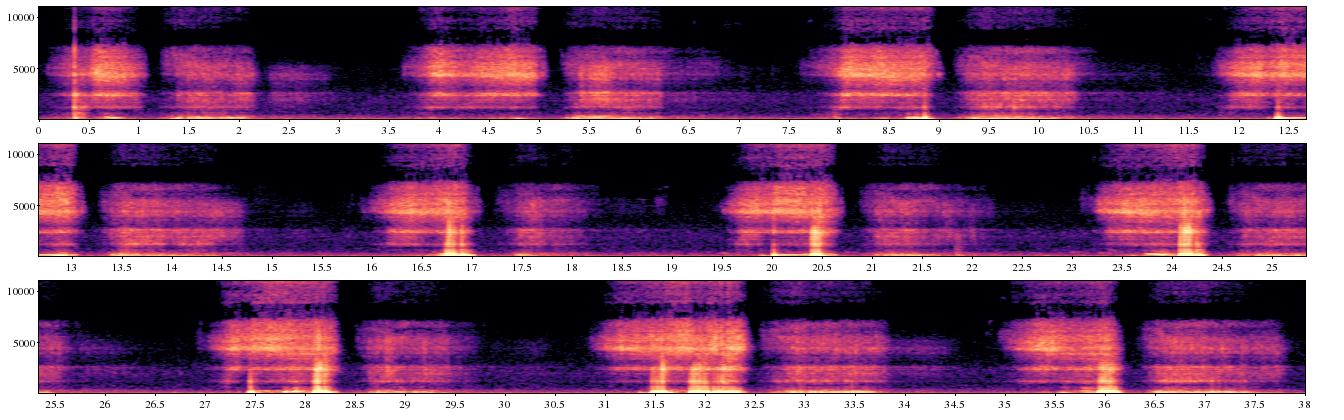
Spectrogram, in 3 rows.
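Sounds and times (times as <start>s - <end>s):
man snoring: 0.2s - 2.4s, 3.6s - 6.4s, 7.8s - 10.5s, 11.8s - 14.7s, 16.0s - 18.2s, 19.6s - 22.0s, 23.2s - 25.7s, 27.0s - 29.6s, 30.9s - 34.0s, 35.0s - 37.9s
sharp snort: 19.7s - 20.7s, 23.4s - 24.4s, 27.2s - 29.3s, 31.1s - 33.8s.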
